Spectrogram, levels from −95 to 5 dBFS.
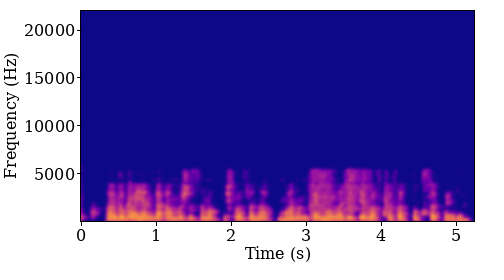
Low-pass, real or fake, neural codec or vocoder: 5.4 kHz; real; none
